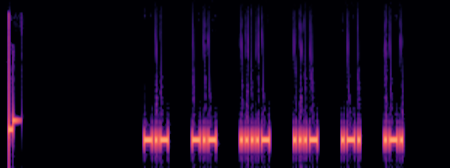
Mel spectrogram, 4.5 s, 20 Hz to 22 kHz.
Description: Morse code, heard as a keyed tone, about 43 wpm, spaced as for 25 wpm, 700 Hz. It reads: KK4VRR
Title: USA Call Signs - 3x Character Spacing - 45wpm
